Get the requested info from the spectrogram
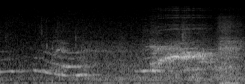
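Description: A cat meowing in the room: a long meow that slides down in pitch, then a higher rising meow near the end.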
